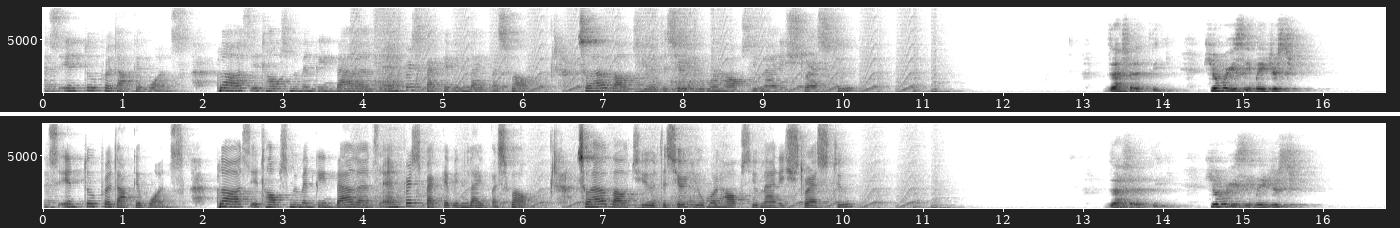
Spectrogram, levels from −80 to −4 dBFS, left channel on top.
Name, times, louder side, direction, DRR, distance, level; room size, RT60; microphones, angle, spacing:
voice 1, 0.0-6.0 6.3-10.1, right 5 dB, 85° right, 9 dB, 0.4 m, -30 dB
sound 1, 3.8-11.2, left 1 dB, 15° left, 0.5 m, -33 dB
voice 2, 13.3-15.6, left 4 dB, 90° left, 5 dB, 0.4 m, -26 dB
7.5 x 2.7 x 4.6 m, 0.99 s
head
